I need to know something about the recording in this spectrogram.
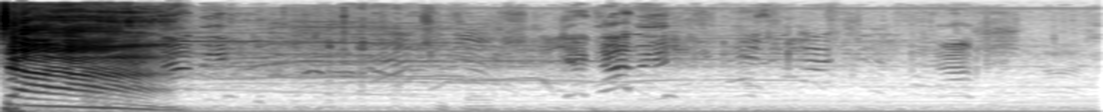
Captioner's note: people cheering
